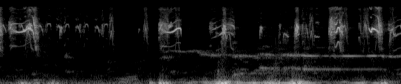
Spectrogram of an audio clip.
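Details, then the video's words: Sogon fighter bird singing in immediate response to another sogon's song: bursts of high, twisting whistled notes come in short clusters, and a steady faint tone runs underneath from the middle onward. "SOGON FIGHTER LANGSUNG RESPON DENGAR SUARA SOGON GACOR"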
